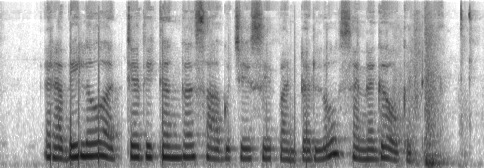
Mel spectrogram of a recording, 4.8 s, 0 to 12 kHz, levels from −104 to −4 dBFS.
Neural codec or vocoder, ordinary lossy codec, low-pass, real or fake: none; Opus, 16 kbps; 10.8 kHz; real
